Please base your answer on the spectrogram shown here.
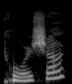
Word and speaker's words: Torshock: Torshock, is that how you say it? Yes, it's Yes, it's it's right like to shock basically.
